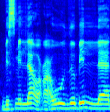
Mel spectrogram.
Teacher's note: کیونکہ اللہ سے پہلے جو نیچے با ہے یا میم ہے، دونوں میں بسم اللہ میں میم ہے، اعوذ باللہ میں با ہے، تو با اور میم دونوں کے نیچے زیر ہے، اس لیے اللہ کو چھوٹا پڑھیں گے، ترقیق پڑھیں گے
